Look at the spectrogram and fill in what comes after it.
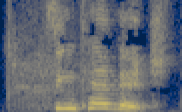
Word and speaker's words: Sienkiewicz: Sienkiewicz, thank you.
